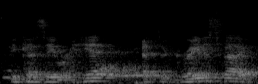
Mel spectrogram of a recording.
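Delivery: normal talking voice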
